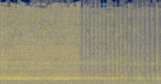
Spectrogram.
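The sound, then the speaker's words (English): A spinning prize wheel clicks in a rapid, steady run of ticks over a constant noisy wash. Partway through, the clicking becomes distinctly pulsed and rhythmic. “Let's get this wheel going.”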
